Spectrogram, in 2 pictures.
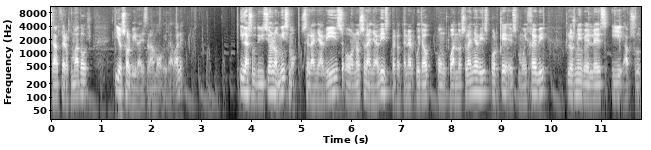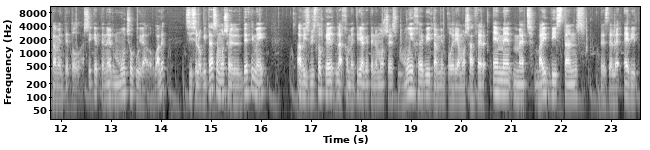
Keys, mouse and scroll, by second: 2.8-3.2 scroll up 4, 4.4 click, 5.3-5.9 scroll down 3, 5.8 middle click, 7.0 ctrl+1, 8.5 ctrl+2, 9.1 ctrl+3, 10.4 shift+middle click, 10.9 middle click, 11.5 shift+middle click, 14.8 click, 16.3 middle click, 16.8-17.4 scroll up 2, 17.4 Tab, 17.7 shift+middle click, 18.4-19.1 scroll down 3, 19.1 Tab, 19.1 middle click, 19.6 shift+middle click, 20.4 m, 22.8 Tab, 23.1 a.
